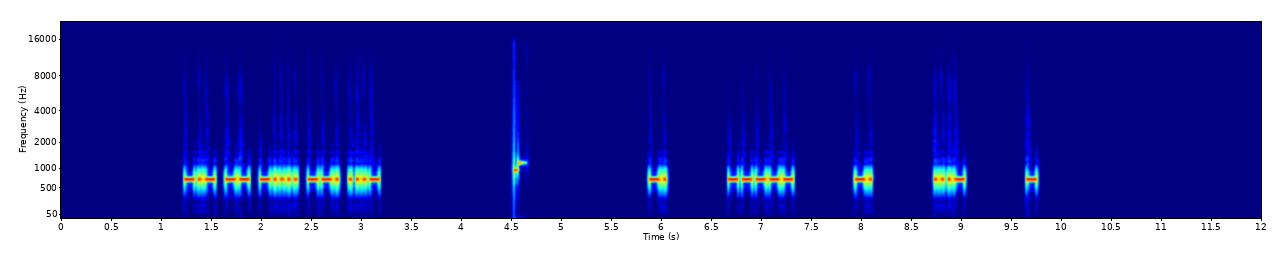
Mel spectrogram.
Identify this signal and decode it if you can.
Morse code, heard as a keyed tone, about 34 wpm, spaced as for 18 wpm, 700 Hz. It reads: KM6GV N0NVT
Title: USA Call Signs - 5 Characters - 6x Character Spacing - 35wpm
